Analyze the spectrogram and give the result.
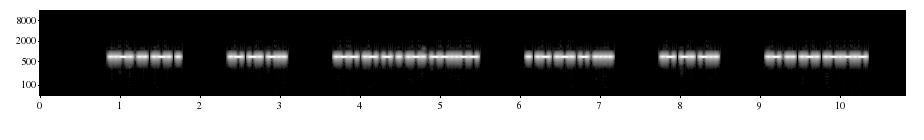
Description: Morse code, heard as a keyed tone, about 40 wpm, 700 Hz. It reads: FIRE AND WATER, EARTH AND AIR.
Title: 3x Word-Spacing - Sentences from Top 400 Words - 40wpm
